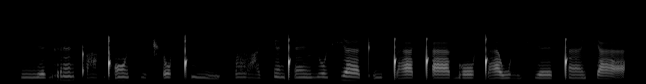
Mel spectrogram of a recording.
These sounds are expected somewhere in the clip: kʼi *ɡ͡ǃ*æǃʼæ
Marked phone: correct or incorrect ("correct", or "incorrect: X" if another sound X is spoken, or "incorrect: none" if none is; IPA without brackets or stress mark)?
correct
